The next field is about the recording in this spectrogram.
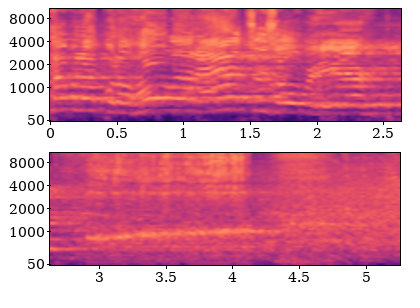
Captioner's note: snores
